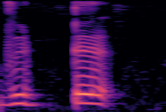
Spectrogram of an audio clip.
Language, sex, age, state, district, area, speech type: Tamil, female, 18-30, Tamil Nadu, Coimbatore, rural, read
